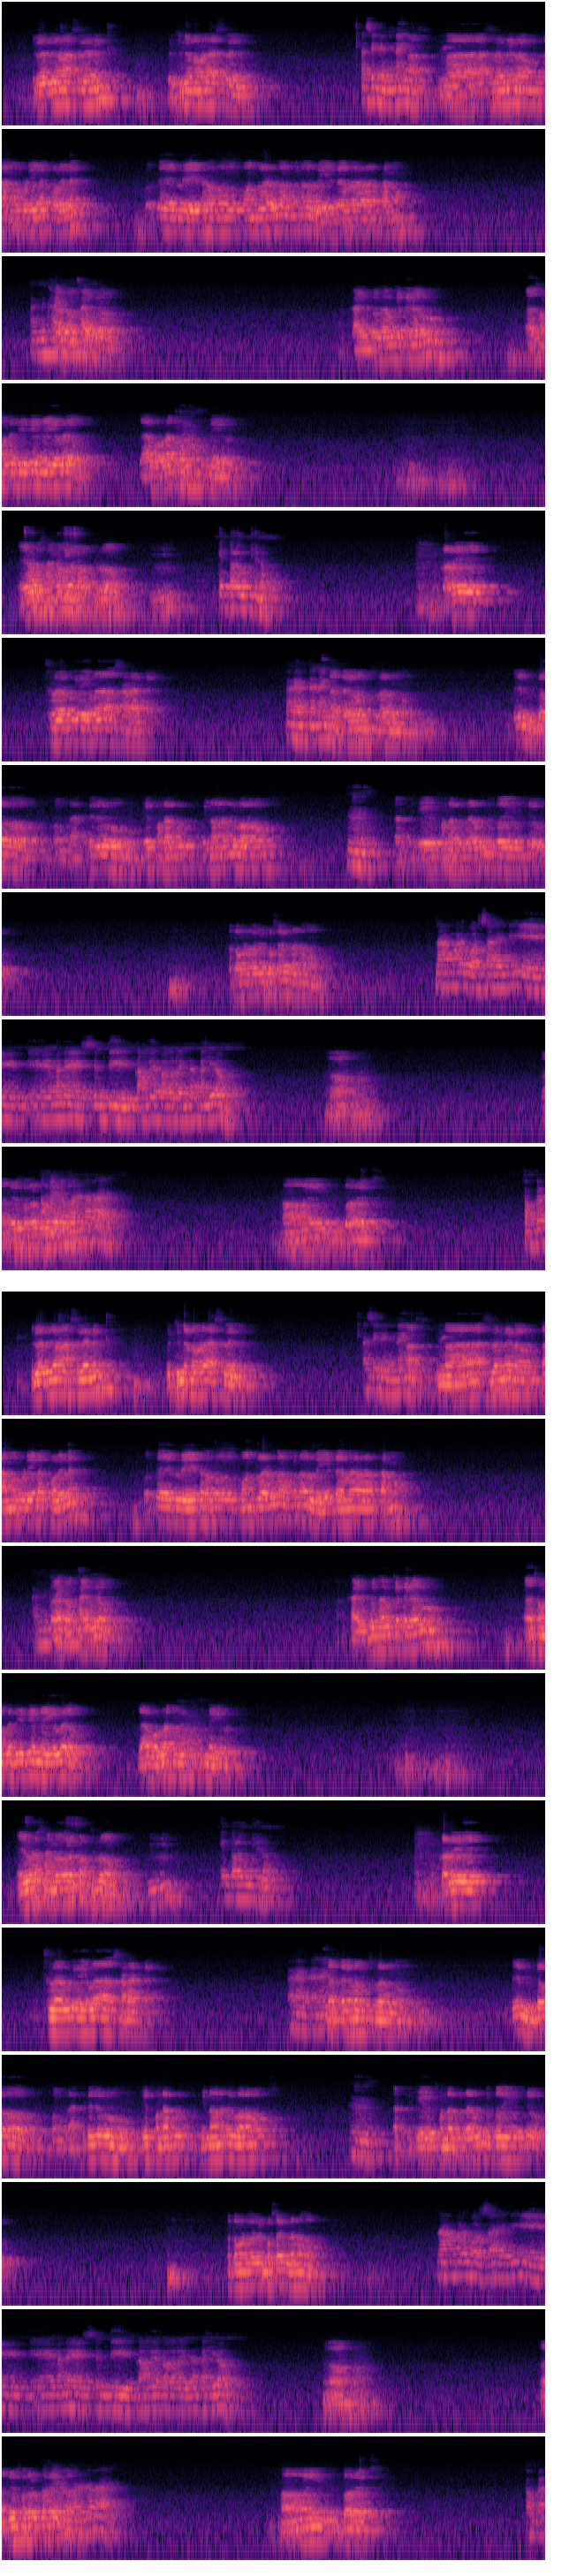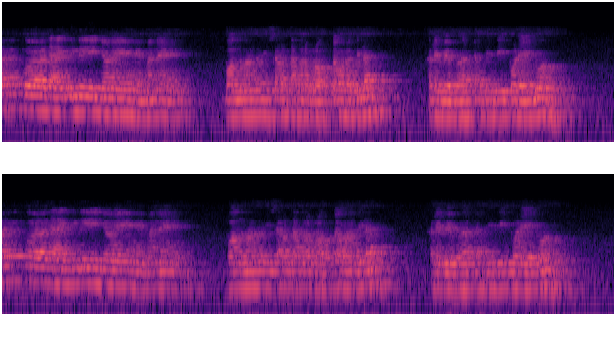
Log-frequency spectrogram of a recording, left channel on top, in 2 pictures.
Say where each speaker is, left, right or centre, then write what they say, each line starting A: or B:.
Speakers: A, on the right; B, on the left.
A: ପିଲା ଦି ଜଣ ଆସିଲେନି ଦି ତିନି ଜଣ ଭଳିଆ ଆସିଲେନି।
B: ଆସି ଲେନି ନାହିଁକି?
A: ଆସ ନା ଆସିଲେନି କାମ ବଡିଗଲା ପଳେଇଲେ ଏବେ ଲେଟ୍ ହବ ପହଞ୍ଚିଲା ବେଳକୁ ଆମ ମାନଙ୍କର ଲେଟ୍ ହେଲା କାମ।
B: ଆମେ
A: ହେ
B: ଖାଇଦଉଛୁ
A: ତମେ ଖାଇଦିଅ।
B: ଆଉ
A: ଖାଇବୁ ତ ଖାଇବୁ କେତେ ଖାଇବୁ ଆଉ ସମସ୍ତେ ଟିକେ ଟିକେ ନେଇଗଲେ ଆଉ। ଯାହା ଭଳିଲା ସମସ୍ତେ
B: ହଁ
A: ଟିକେ ଟିକେ ନେଇଗଲେ। <unintelligible> ଏଇ
B: ଆଉ
A: ଗୋଟେ ସାଙ୍ଗ
B: ଆଜି
A: ଘରେ
B: ସ
A: କରିଥିଲୁ ଆଉ। ହଁ
B: ତଳେ ଉଠିଲ?
A: ସକାଳେ ଉଠିଲା ବେଳକୁ ହେଇଗଲା ସାଢେ ଆଠଟା।
B: ସାଢ଼େ ନାଇଁ
A: ସାଢେ
B: କି?
A: ଆଠଟା ହାଇଗଲା ଉଠିଲା ବେଳୁ। ଏ ନିଦ ରାତିରେ ଯୋଉ ଟିକେ ଥଣ୍ଡା ପଡୁଛି ଦିନମାନ ଯୋଉ ଗରମ ହଉଛି
B: ହୁଁ।
A: ରାତିରେ ଟିକେ ଥଣ୍ଡା ପଡ଼ିଲା ବେଳକୁ ନିଦ ହେଇଯାଉଛି ଆଉ। ଆଉ ତମ ଆଡେ କାଲି ବର୍ଷା ହେଇଥିଲା ନା କଣ?
B: ନା ଆମ ଆଡେ ବର୍ଷା ହେଇନି ଏ ମାନେ ସେମିତି କାଉାଉଁଳିଆ ପାାଗ ରହିଥିଲା କାଲି ଆଉ।
A: ଓ ହୋ। ଯୋଉ ସକାଳୁ କୁଆଡେ
B: ତମେ
A: ଯାଇଥିଲ?
B: ଏବେ ଘରେ ନା ବାହାରେ?
A: ହଁ ଏଇ ଘରେ ଅଛି।
B: ସକାଳେ ଯାଇଥିଲି ଜଣେ ମାନେ ବନ୍ଧୁବାନ୍ଧବ ହିସାବରେ ତାଙ୍କର ବ୍ରତ ଘର ଥିଲା ଖାଲି ବ୍ୟବହାରଟା ଦେଇ ଦେଇକି ପଳେଇ ଆସିଲୁ ଆଉ।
